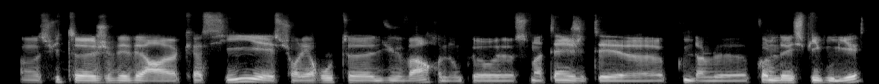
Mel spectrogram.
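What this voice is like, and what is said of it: Slight mixed southern French accent. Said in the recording (French): “le petit accent du sud un peu mélangé sud-ouest-sud-est”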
